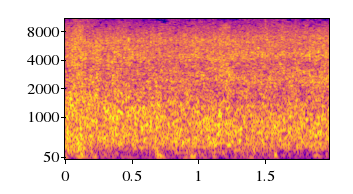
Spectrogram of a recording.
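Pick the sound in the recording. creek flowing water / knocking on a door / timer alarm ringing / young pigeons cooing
creek flowing water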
